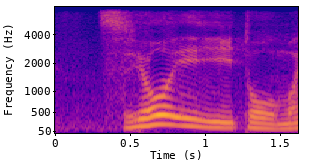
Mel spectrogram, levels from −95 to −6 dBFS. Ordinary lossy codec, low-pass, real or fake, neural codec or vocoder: none; 7.2 kHz; fake; codec, 16 kHz, 0.8 kbps, ZipCodec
